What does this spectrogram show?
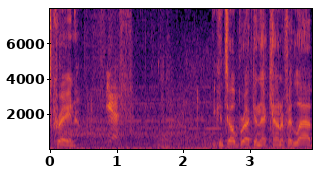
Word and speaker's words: Crane: no my name's crane crane crane rhymes with train and brain and sun and grain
